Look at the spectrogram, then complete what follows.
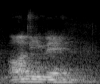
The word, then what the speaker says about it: anime: Everyone, of course, always says anime everywhere here, and I even say anime, so I'm guilty of this too. But when I'm in Japan, I have to switch to Japanese mode, and they go anime. Anime.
